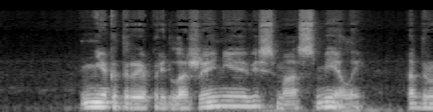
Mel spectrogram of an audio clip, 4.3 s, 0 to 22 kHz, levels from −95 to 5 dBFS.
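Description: Clock drift between sender and receiver runs through the whole speech clip. The sender's clock runs roughly 3% slow, so audio reaches the receiver too slowly. The jitter buffer keeps draining. Small timing hiccups recur at uneven intervals.

From 0.87 s to 3.90 s, repeated timing corrections follow. The receiver repeats short pieces to fill the gap. Playback runs at 98% speed and gains about 70 ms overall. The edits are small and unevenly spaced, heard, if at all, as slight stumbles or an unsteady tempo.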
